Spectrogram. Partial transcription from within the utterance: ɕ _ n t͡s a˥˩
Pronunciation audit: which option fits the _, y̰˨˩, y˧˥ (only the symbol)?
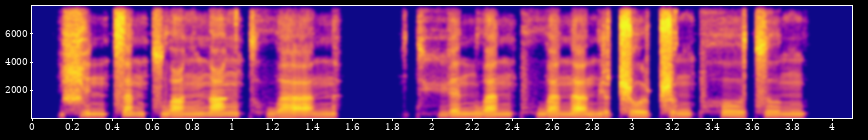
y̰˨˩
